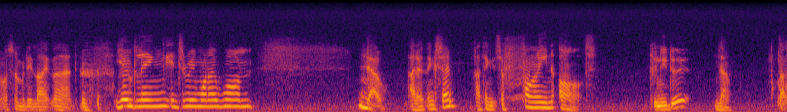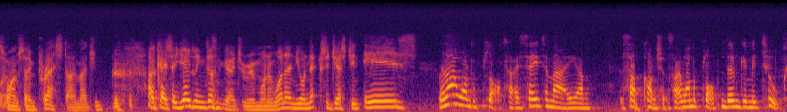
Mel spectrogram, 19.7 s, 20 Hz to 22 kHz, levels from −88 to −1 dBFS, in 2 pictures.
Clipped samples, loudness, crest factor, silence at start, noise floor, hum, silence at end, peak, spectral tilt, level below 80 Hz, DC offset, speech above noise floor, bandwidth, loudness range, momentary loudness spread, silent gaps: under 0.1%; -21 LUFS; 14 dB; 0 s; -44 dBFS; none; 0 s; -6 dBFS; -7.5 dB/octave; -56 dBFS; 0.6%; 24 dB; 19 kHz; 4 LU; 11 LU; none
